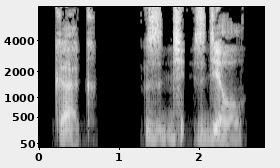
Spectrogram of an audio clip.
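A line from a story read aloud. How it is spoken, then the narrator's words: Stunned stammering mutter. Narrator (Russian): потеряв дар речи, с запинкой пробормотал Бенгальд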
